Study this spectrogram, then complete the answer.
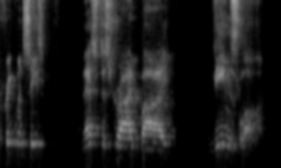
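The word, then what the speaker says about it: Wien: and that's described by veen's law with the w but you pronounce it with the v and it's written in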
